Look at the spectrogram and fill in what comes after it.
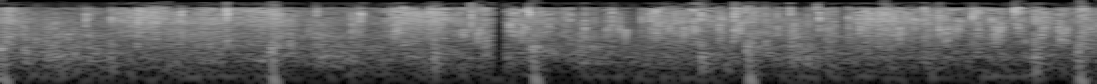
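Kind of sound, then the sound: firecrackers and fireworks exploding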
